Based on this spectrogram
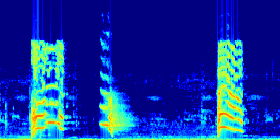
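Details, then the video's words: Three hoarse, ringing squawks from an Alexandrine parakeet, the middle one shorter and raspier, against a quiet low hum. "Alexandra Parrot Natural Sounds | Mitthu Ki Awaaz | Parrot Ki Awaaz"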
